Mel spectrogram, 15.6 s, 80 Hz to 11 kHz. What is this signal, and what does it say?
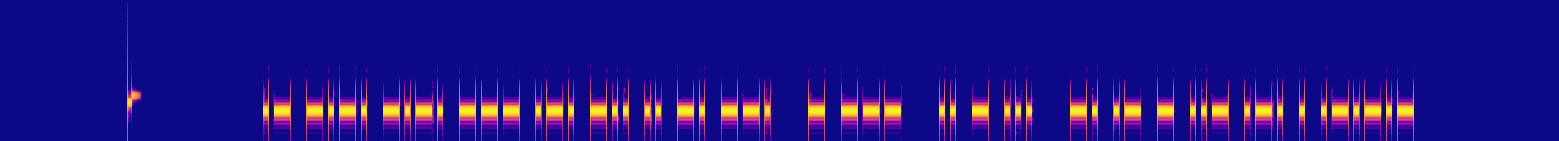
Morse code, heard as a keyed tone, about 22 wpm, 700 Hz. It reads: ACCORDING TO ITS NATURE.
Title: Sentences from Top 700 Words 22wpm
